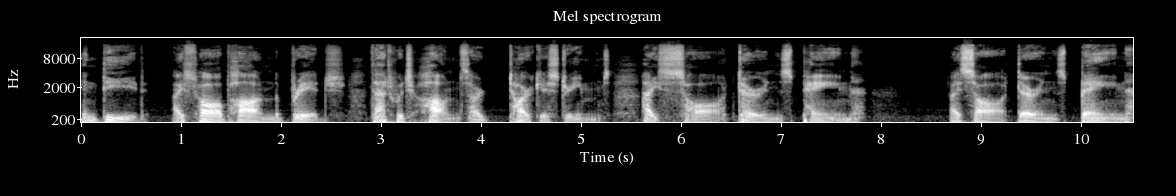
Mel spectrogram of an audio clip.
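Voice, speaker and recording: In a put-on character voice, a man speaks at a very slow pace with a very deep, low pitch, on a very clean recording with a silent background. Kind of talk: epic fantasy narration. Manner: low, dreading.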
